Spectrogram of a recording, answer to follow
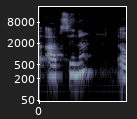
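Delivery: plain reading voice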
